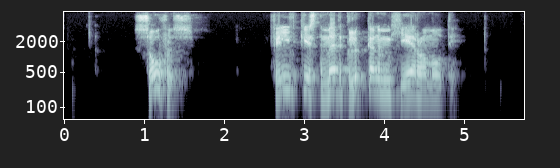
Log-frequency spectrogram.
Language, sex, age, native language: Icelandic, male, 30-39, Finnish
